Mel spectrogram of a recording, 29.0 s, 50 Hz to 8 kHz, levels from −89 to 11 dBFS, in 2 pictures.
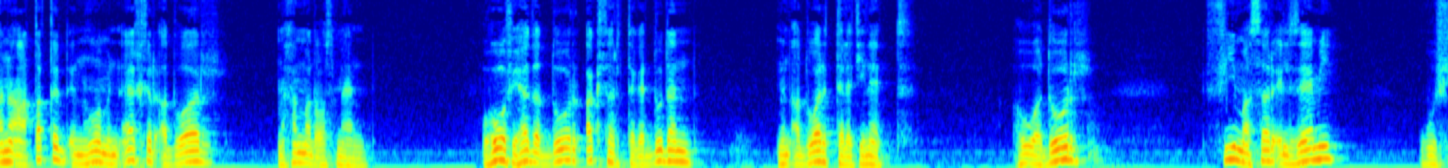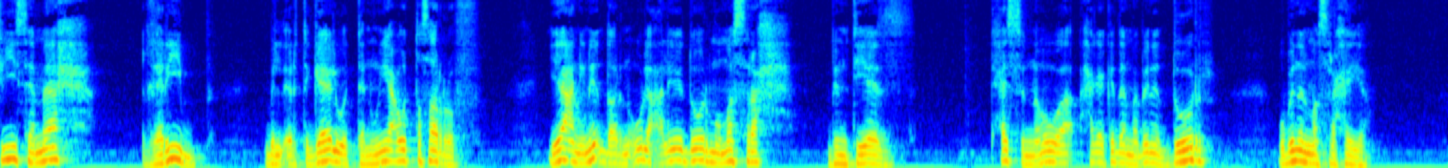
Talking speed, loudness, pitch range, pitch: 95 wpm, -22 LUFS, 105-140 Hz, 120 Hz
